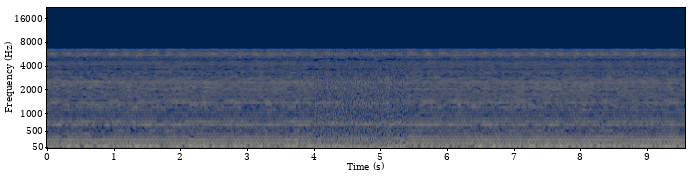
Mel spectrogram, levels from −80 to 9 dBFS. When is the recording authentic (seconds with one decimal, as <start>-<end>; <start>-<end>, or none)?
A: 4.0-5.4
